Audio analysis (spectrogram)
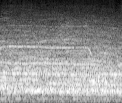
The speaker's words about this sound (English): Wow, I got booed by my own sound effects library.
